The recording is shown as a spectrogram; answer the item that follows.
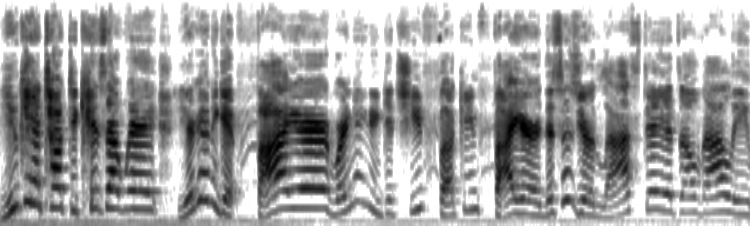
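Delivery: high, mocking, taunting voice. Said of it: "taunting me".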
